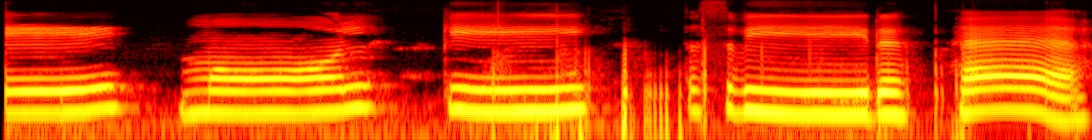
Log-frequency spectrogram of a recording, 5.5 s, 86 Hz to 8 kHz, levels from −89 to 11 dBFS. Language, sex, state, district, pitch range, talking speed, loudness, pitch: Hindi, female, Punjab, Fazilka, 210-225 Hz, 55 wpm, -13 LUFS, 215 Hz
